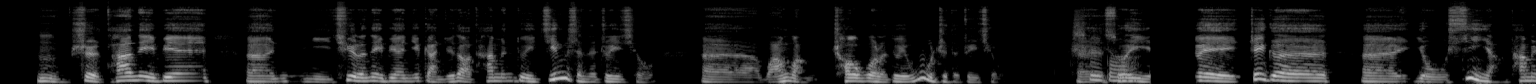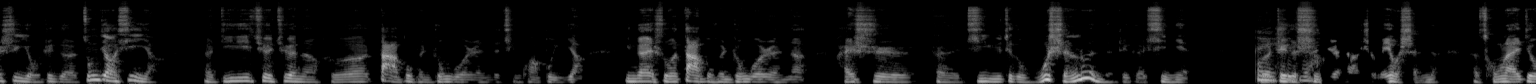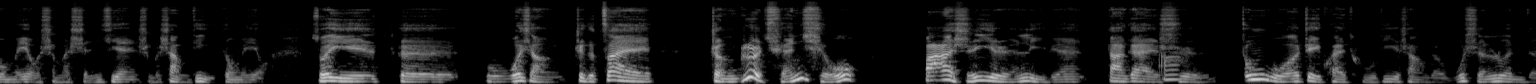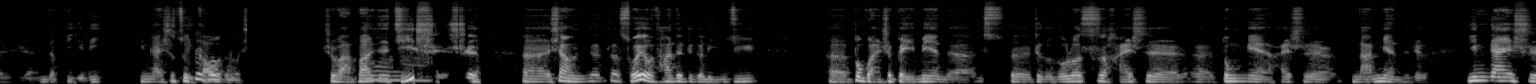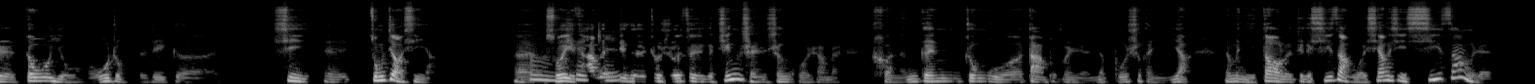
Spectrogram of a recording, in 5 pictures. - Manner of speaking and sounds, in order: other background noise
- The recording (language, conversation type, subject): Chinese, podcast, 你觉得有哪些很有意义的地方是每个人都应该去一次的？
